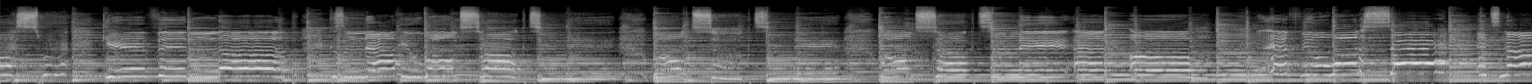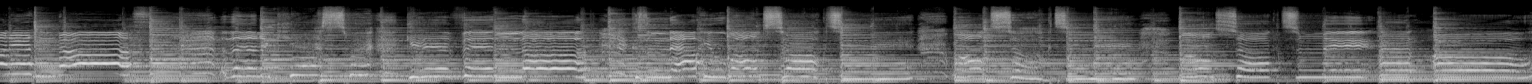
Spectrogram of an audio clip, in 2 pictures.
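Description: Woman singing live to her own strummed Taylor acoustic guitar, played with a capo.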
